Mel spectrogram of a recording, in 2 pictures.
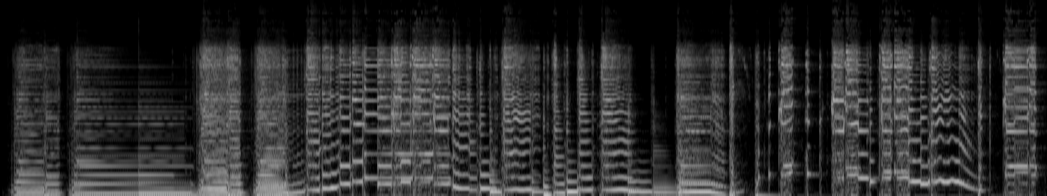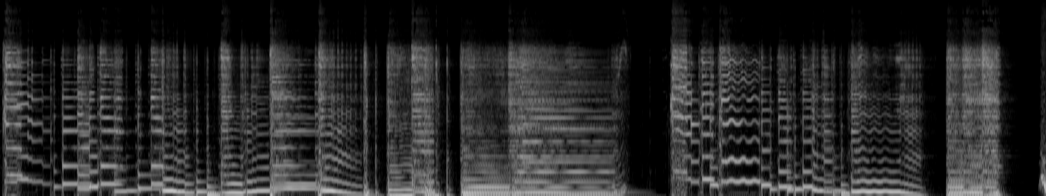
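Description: Fender Stratocaster played through the Carl Martin PlexiRanger's Ranger side alone, a treble boost giving a pushed breakup tone. It opens with a ringing chord, then plays lead lines with string bends, with another held chord a little past two-thirds of the way.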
